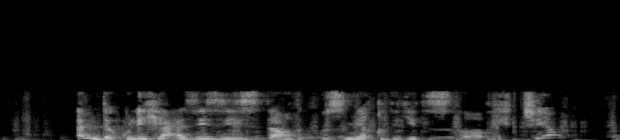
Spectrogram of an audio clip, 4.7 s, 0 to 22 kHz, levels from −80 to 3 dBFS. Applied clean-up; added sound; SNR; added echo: classical method log-MMSE.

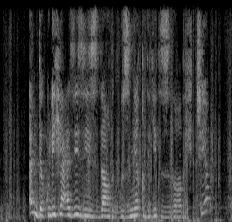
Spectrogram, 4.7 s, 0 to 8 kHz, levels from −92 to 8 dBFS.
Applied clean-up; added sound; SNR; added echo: none; Writing; 16 dB; none.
